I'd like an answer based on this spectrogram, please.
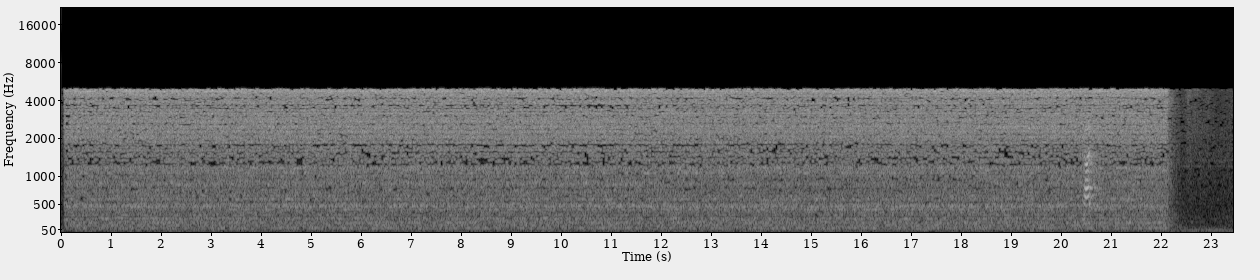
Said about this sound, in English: Okay, I'm going to pop the pink noise on. We're going to do the delays first.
